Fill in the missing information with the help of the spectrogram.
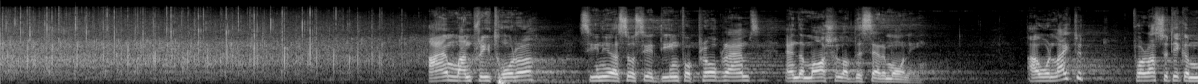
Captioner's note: applause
